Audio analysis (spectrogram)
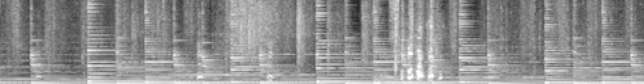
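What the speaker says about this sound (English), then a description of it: "Is that a chicken I see?" A chicken clucks in a video game, with short clucking calls rising midway over steady background game music.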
